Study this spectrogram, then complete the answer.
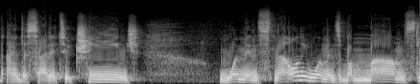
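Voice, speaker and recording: With a Spanish accent, a man speaks at a fairly slow pace in a fairly low pitch, over noticeable background noise. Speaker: personal trainer. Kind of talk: casual monologue.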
